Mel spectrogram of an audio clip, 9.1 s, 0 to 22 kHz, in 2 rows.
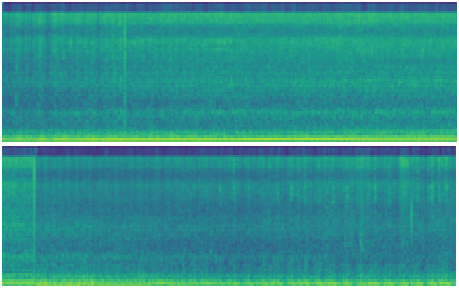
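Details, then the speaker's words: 1986 Jeep Comanche 2.5L four-cylinder, cold idle: deep uneven lope; misfire owner assumes is cylinder 2. "when the engine is cold it misfires on what I can only assume to be cylinder 2 you can hear it the best under"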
